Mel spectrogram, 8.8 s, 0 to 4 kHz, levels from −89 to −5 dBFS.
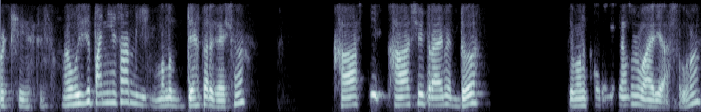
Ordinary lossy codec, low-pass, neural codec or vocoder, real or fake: none; 3.6 kHz; codec, 16 kHz, 2 kbps, FunCodec, trained on Chinese and English, 25 frames a second; fake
